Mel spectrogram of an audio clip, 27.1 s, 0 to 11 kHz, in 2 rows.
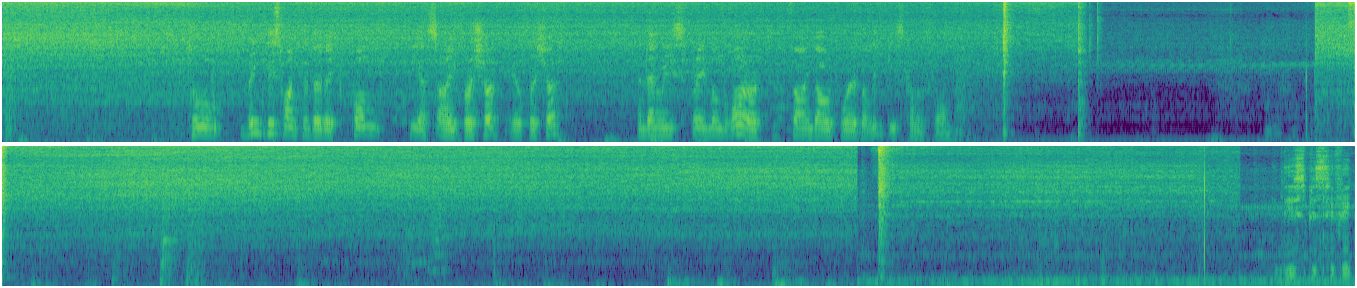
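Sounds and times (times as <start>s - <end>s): air hissing into a tire: 0.0s - 10.9s, 13.1s - 25.9s
low hum: 21.2s - 27.0s.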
